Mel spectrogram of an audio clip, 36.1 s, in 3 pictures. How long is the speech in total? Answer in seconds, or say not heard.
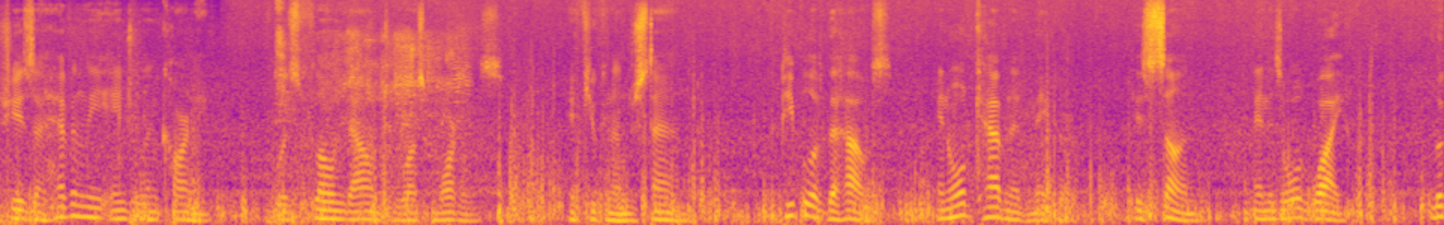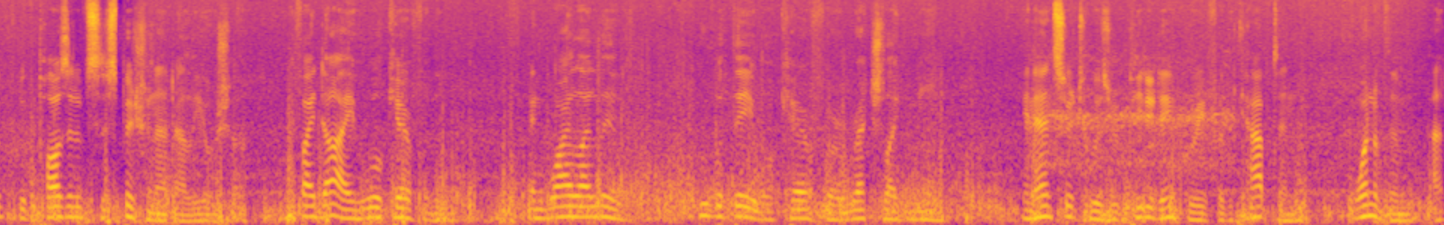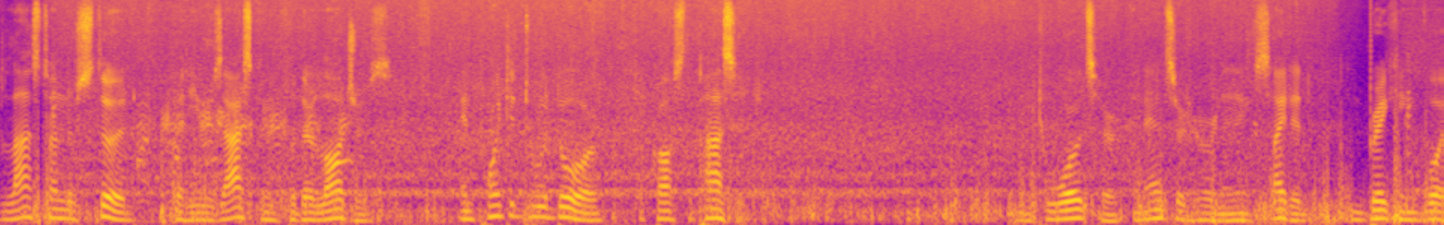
32 s.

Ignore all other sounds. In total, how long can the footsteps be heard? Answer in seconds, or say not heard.
not heard.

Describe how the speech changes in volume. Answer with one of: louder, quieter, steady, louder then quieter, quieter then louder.
steady.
